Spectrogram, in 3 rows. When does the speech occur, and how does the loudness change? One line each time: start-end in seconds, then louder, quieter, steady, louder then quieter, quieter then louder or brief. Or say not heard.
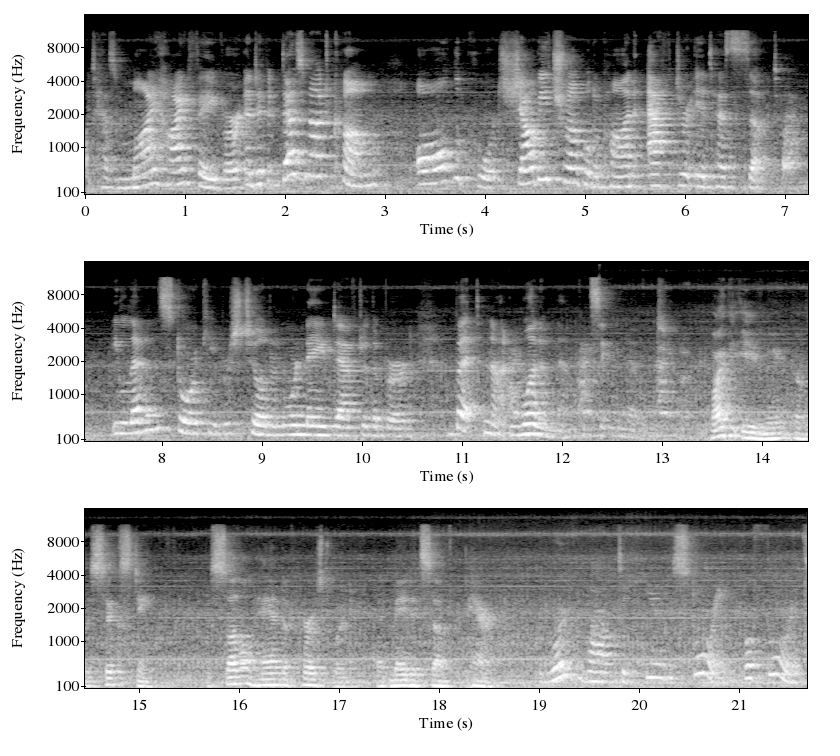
0.0-21.6 steady.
